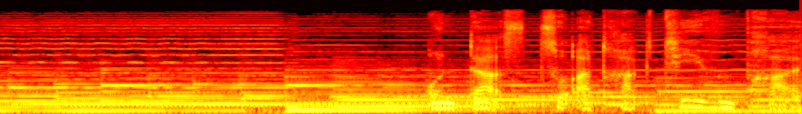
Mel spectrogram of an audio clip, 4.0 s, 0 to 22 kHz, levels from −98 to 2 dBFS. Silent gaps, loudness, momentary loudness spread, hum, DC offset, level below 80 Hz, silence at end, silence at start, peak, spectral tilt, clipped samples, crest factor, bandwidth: none; -19 LUFS; 3 LU; none; under 0.1%; -36 dBFS; 0 s; 0 s; -2 dBFS; -6 dB/octave; under 0.1%; 16 dB; 16 kHz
